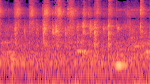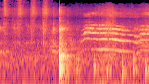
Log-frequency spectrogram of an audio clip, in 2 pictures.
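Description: A sharp thump about four seconds in, then a cat gives one long meow of just over a second that drops in pitch at the end.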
